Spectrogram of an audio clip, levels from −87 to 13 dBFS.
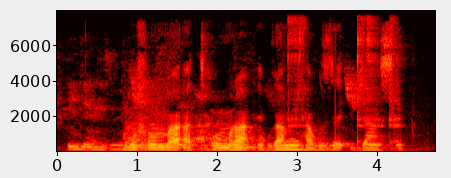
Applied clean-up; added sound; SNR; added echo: none; Fart; 16 dB; none.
